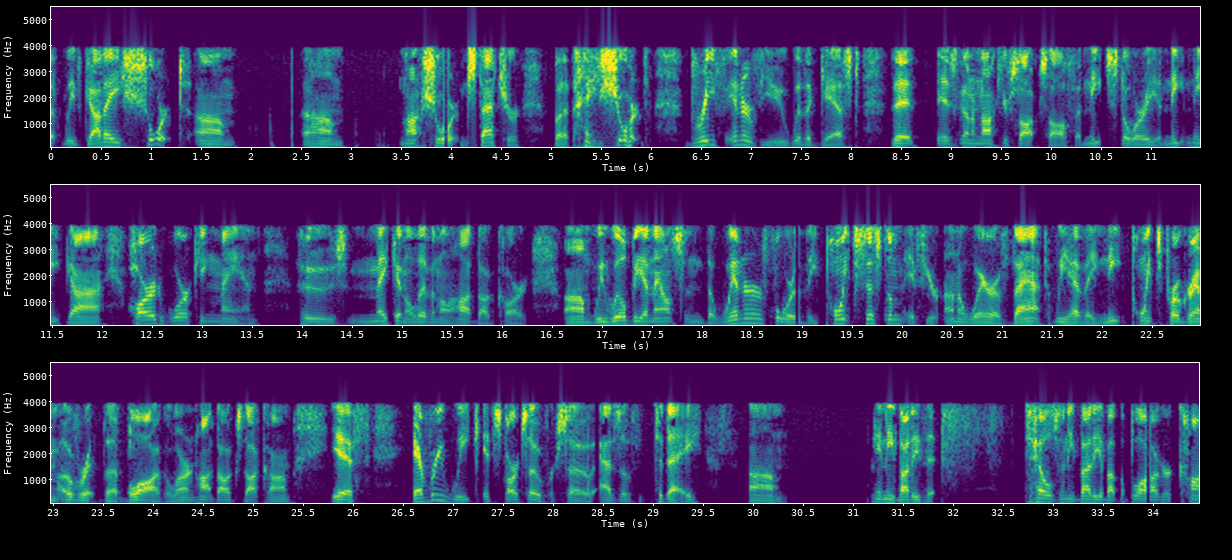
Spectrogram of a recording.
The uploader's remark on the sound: live call ins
